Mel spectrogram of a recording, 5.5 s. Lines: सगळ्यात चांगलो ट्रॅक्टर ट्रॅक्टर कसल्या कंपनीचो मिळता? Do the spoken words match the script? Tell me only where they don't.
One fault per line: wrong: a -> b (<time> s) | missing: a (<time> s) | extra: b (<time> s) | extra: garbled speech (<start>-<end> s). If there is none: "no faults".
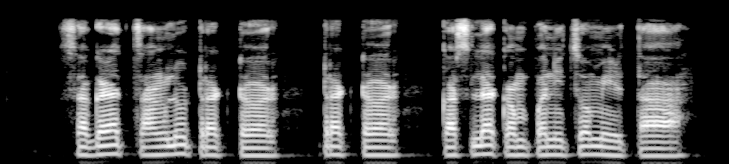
no faults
